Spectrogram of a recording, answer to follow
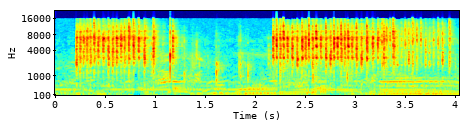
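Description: Two bursts of rapid, dense clicking rattle, like a ratchet: the first about a second long just after the start, the second about a second and a half long beginning near the middle.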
